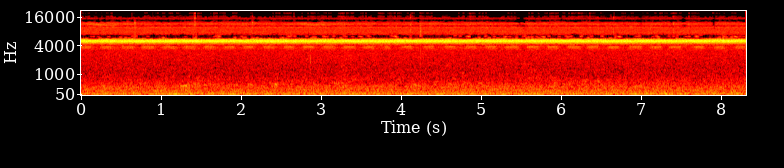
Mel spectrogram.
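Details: Sleep background of bell crickets beside a crackling fire; the insects keep up a constant, even, high metallic ringing for the full stretch, with only occasional tiny crackles.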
